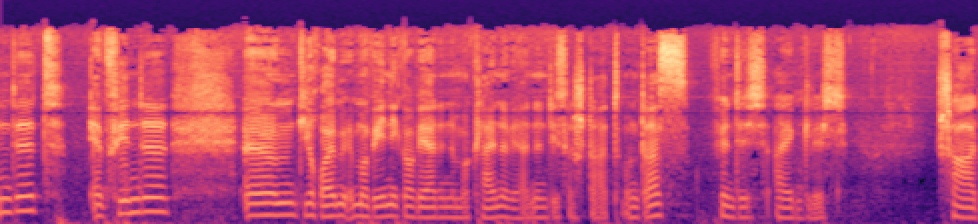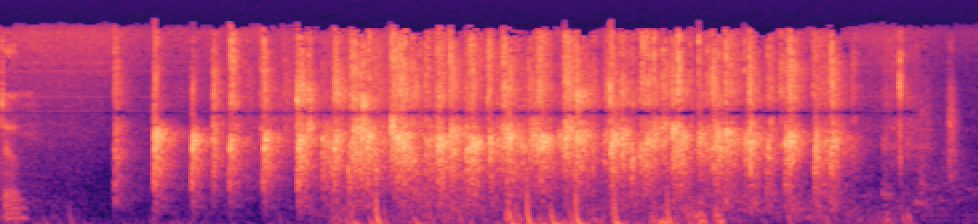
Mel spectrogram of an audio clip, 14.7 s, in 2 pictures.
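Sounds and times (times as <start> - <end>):
speech: 0.0 - 7.6
audience applause: 8.2 - 14.3.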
